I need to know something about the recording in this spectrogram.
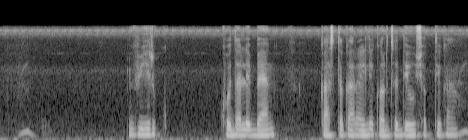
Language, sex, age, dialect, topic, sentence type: Marathi, male, 18-24, Varhadi, agriculture, question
